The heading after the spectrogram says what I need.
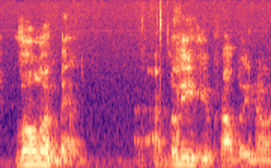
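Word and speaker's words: Wohlleben: I think you would pronounce it Volenben.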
